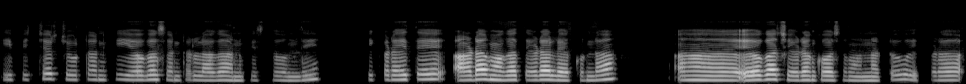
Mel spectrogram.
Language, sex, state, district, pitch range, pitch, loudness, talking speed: Telugu, female, Andhra Pradesh, Chittoor, 195-225 Hz, 210 Hz, -21 LUFS, 110 wpm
